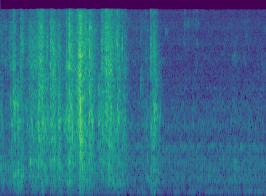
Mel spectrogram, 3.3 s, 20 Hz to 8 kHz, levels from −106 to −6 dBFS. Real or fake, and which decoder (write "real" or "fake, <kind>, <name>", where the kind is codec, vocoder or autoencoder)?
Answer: fake, vocoder, HiFi-GAN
